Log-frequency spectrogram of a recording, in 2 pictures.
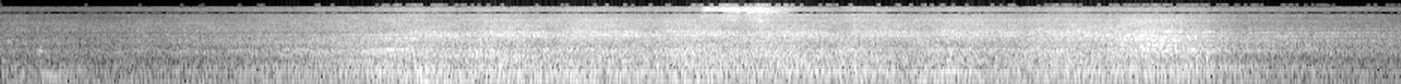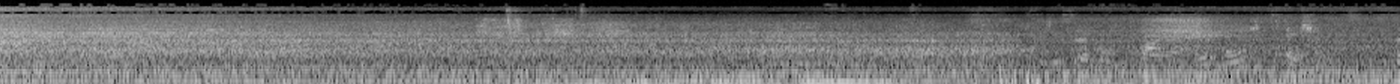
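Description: Sydney Trains K-set double-deck electric train passing, its wheels and motors building up and loud for about eight seconds before the sound drops away suddenly. A quieter steady rumble with a low hum follows.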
